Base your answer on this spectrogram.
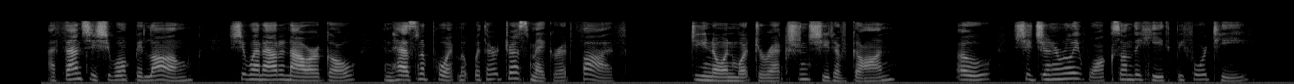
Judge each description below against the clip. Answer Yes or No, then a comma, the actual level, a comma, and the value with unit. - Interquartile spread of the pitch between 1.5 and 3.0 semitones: No, average, 5.1 semitones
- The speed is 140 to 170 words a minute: No, average, 185 wpm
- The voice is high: Yes, high, 205 Hz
